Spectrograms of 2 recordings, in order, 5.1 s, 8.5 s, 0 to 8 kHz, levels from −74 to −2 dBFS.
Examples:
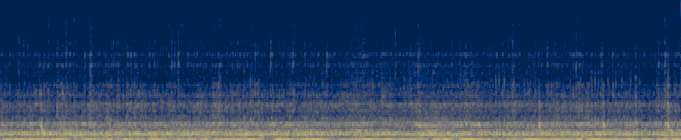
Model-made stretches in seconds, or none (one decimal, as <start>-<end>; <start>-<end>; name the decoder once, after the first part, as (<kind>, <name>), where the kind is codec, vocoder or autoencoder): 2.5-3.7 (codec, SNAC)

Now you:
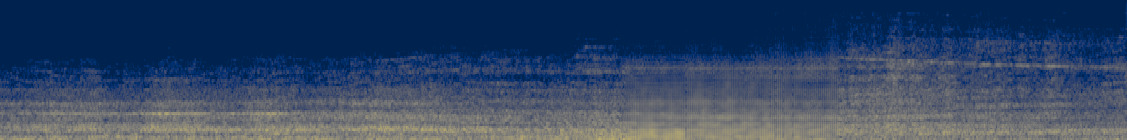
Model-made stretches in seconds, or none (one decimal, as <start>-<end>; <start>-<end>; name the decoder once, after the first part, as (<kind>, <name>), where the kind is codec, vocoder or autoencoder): 4.7-6.3 (vocoder, Vocos)

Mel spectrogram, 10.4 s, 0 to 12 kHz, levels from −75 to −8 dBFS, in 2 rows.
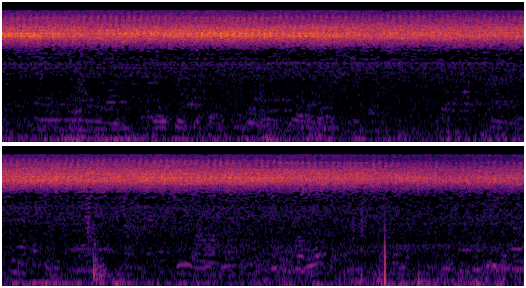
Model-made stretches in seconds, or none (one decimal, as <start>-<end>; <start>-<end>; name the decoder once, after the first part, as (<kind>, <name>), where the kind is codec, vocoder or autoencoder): none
